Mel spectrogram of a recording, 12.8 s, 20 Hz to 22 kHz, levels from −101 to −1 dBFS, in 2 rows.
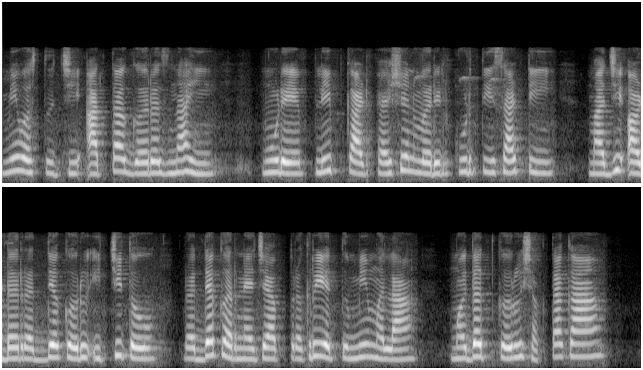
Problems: background sounds at intervals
